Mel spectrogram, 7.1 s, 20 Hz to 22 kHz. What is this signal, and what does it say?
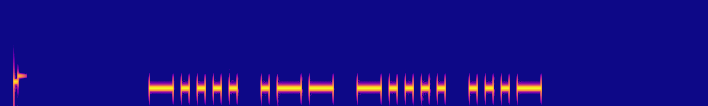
Morse code, heard as a keyed tone, about 15 wpm, 700 Hz. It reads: 6W6V
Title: Four Challenging Letter-Number Combinations 15wpm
